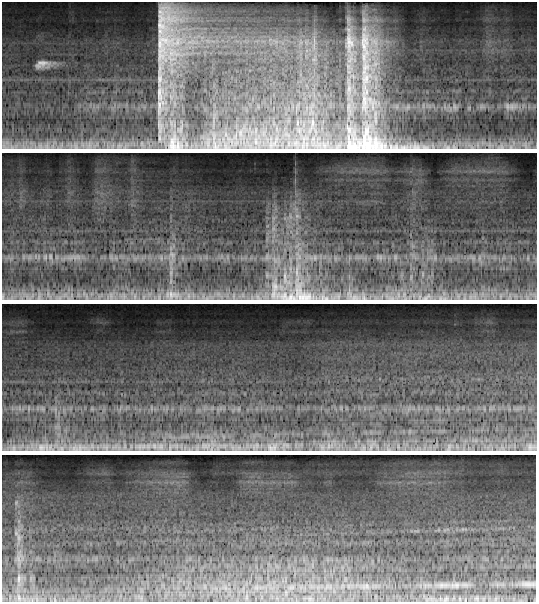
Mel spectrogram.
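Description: A Kintetsu Nagoya Line local (all-stations) train running from Shiroko to Tsu-Shinmachi: loud clanks and thumps early on, then a steady low rumble with a rising motor whine as the train picks up speed, and no voices.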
